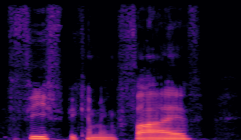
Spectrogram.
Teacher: all vowels moved up one notch in terms of their pronunciation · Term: Great Vowel Shift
